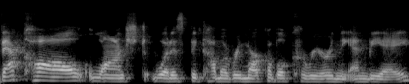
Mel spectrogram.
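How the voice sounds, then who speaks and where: A woman's very deep, low voice with a Chicago accent at a moderate pace. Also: quiet background. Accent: American Midwest (Chicago). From Chicago, US Midwest, Greek-American family. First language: Greek. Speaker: sports team executive. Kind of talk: podcast interview.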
